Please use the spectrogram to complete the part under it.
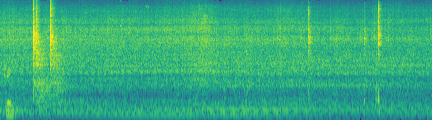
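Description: A metal tool clicks and scrapes near the ground.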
